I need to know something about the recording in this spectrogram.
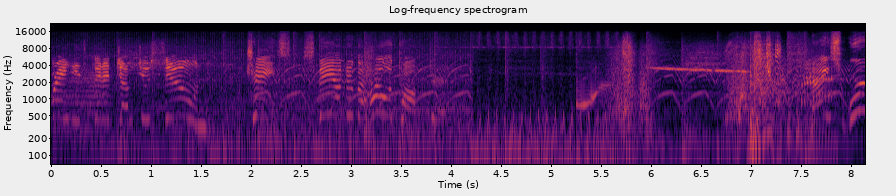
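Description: Cartoon police siren in a fast yelp, its pitch rising and falling several times a second, over action music.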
